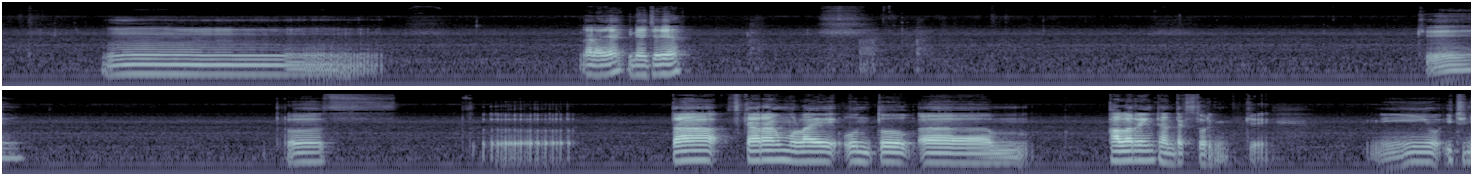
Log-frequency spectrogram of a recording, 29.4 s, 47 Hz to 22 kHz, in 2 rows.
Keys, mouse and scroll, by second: 3.3 ctrl+s, 3.9 z, 5.1 z, 8.5 ctrl+s.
